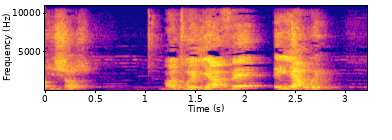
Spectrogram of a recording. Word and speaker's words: Yahweh: L'ancienne prononciation, c'était OUE. L'ancienne. À l'époque de Moïse, c'était OUE. Il ne prononçait pas. Voilà, c'est pourquoi on dit Yahweh. Yahvé, c'est une prononciation plus récente. Parce qu'on dit V. Mais avant, c'était OUE.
